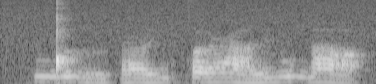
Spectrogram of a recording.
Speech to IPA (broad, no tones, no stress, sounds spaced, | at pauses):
ŋ͡ǃ ɯ | ʕ y n q u ʕ ɑ l y w n ɑ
